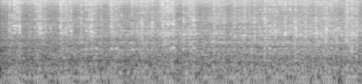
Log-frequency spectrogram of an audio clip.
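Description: A mini harvester's engine runs steadily while cutting a mustard crop field, a loud, continuous low rumble heard up close.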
